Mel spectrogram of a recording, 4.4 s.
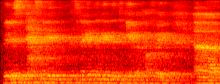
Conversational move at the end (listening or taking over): listening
